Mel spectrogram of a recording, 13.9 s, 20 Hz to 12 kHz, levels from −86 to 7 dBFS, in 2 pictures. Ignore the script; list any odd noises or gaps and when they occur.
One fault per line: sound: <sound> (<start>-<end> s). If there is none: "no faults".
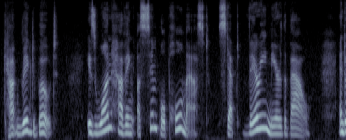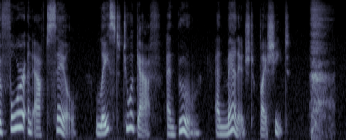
sound: sigh (13.1-13.6 s)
